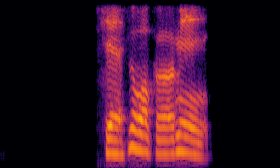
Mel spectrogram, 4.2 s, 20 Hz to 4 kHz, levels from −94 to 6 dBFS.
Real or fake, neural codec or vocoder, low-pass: fake; codec, 16 kHz, 4 kbps, FunCodec, trained on LibriTTS, 50 frames a second; 3.6 kHz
